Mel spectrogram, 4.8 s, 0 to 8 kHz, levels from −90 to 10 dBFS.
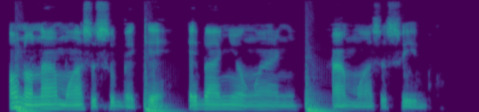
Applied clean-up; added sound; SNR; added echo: none; Bass drum; 4 dB; none.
